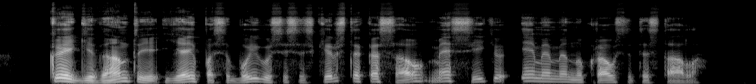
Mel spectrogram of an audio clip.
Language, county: Lithuanian, Šiauliai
